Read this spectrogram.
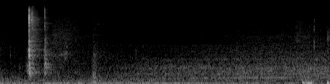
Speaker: you can immediately hear that it's a bit noisy you can hear the relays clicking when it powers up and you can also hear the fan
